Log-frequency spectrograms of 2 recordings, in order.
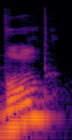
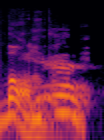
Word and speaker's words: bomb: yeah and you yes and you put B you have boomb no you have bomb what the [ __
